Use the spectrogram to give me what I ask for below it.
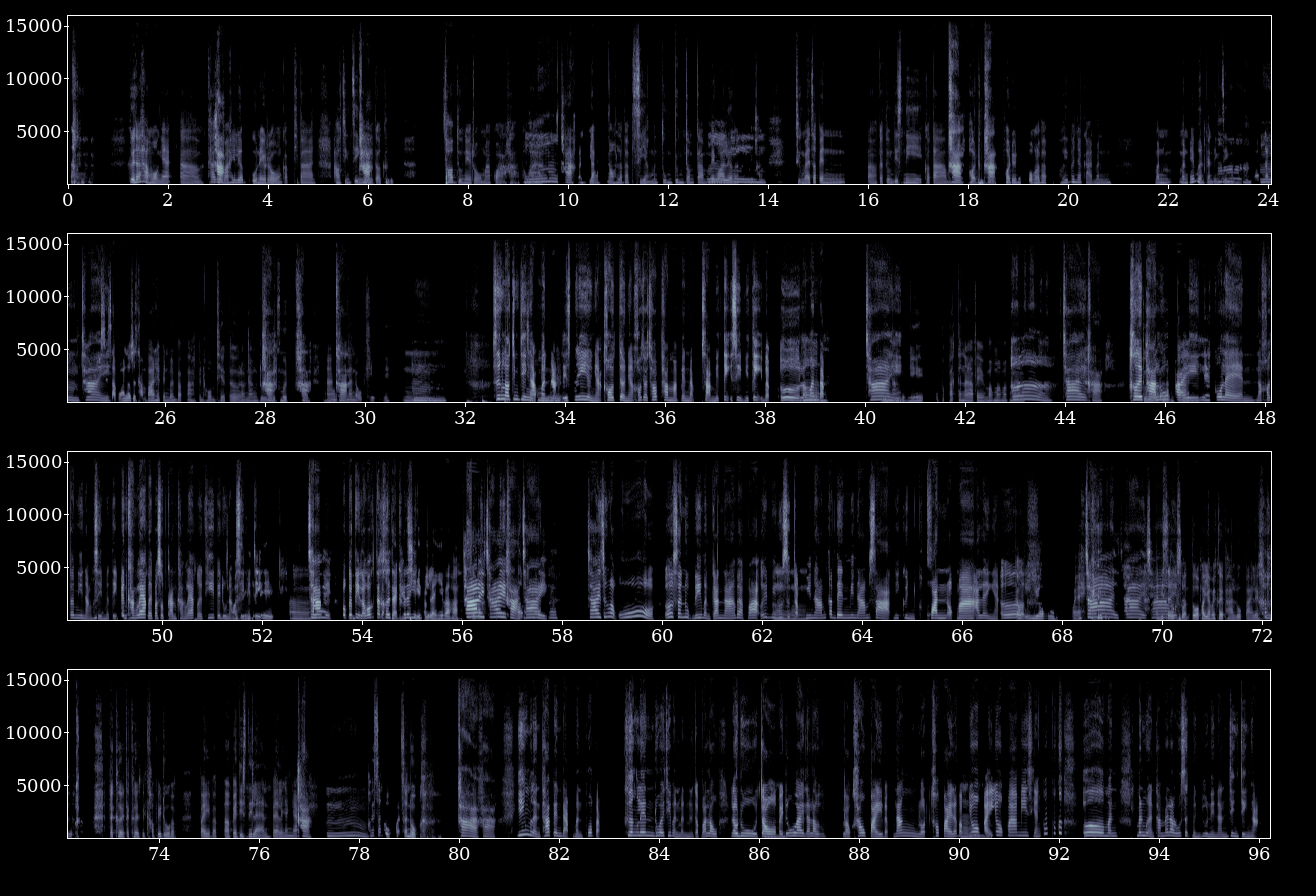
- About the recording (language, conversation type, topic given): Thai, unstructured, คุณชอบการอ่านหนังสือหรือการดูหนังมากกว่ากัน?
- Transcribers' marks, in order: chuckle; tapping; other background noise; laughing while speaking: "ไหม ?"; chuckle; laughing while speaking: "เลยค่ะ"; giggle; chuckle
